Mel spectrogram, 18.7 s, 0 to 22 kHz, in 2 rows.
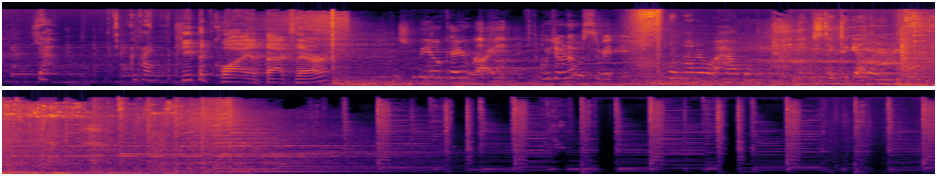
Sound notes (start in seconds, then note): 7.6 crashing; 9.9 intense music; 12.5 guitar music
